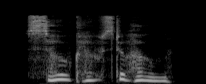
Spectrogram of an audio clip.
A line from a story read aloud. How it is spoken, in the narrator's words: Freddy breathed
